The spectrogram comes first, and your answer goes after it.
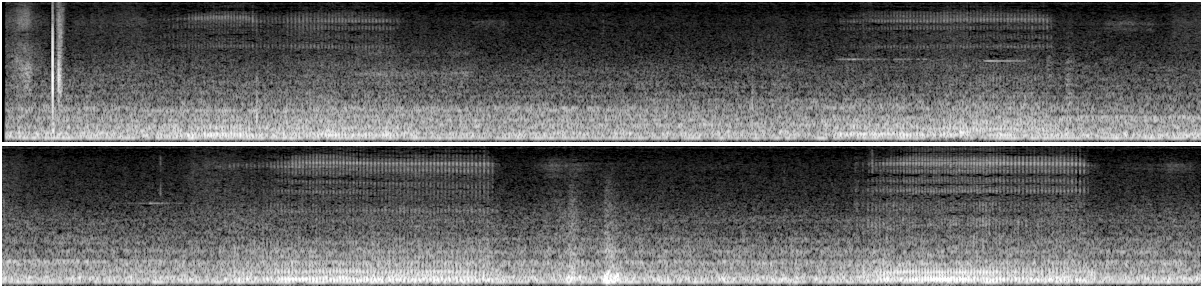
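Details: French Bulldog named Mochi snoring while sleeping spread eagle, in the NYC area; slow rhythmic rasping snores, each drawn-out breath rumbling low with a wheezy hiss, recurring roughly every four to five seconds in a quiet room.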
